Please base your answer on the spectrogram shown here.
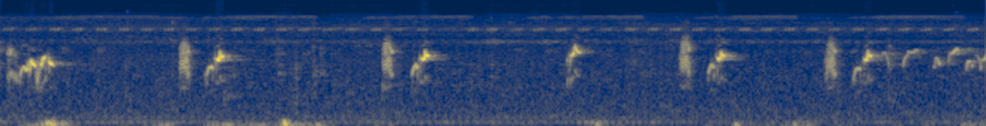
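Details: Sooty-headed bulbul lured for trapping, said to turn loud and fierce: quick series of short, bright, slurred chirps repeated roughly every half second to second, with soft low knocking and background hiss.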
